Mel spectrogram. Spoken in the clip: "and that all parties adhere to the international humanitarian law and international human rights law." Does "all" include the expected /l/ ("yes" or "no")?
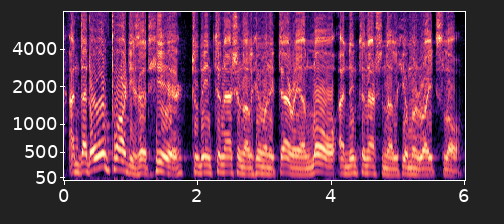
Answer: yes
